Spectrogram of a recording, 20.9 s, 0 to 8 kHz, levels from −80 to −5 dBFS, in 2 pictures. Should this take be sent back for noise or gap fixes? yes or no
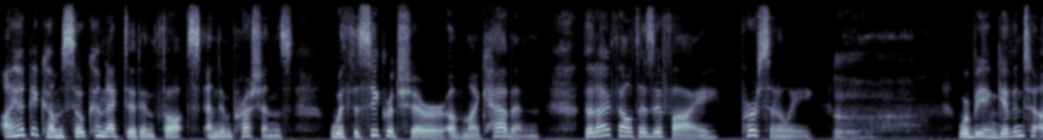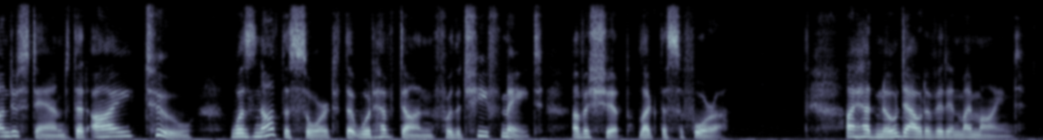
yes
